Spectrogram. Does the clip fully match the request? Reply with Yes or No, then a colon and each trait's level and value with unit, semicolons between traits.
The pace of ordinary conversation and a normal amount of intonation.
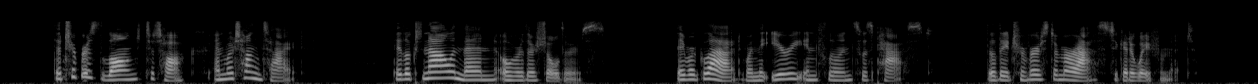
Yes: average, 170 wpm; average, 4.2 semitones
